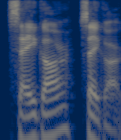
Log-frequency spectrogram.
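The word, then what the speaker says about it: Saagar: Can somebody help me pronounce that? I saw some people criticizing me earlier in chat. Sagar, gotcha. Soigar, there you go. I'm getting a lot, Cigar.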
